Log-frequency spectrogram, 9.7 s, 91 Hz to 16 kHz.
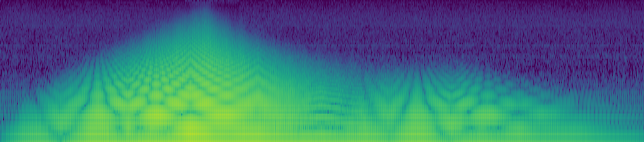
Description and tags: Rase and Fall
sweeping pad sound created on my Roland Juno-106
evolving, ambient, soundscape, artificial, pad, dreamy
